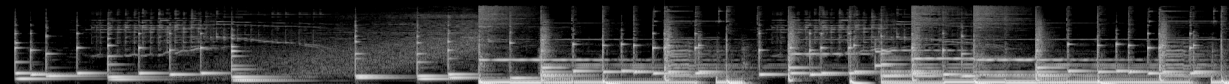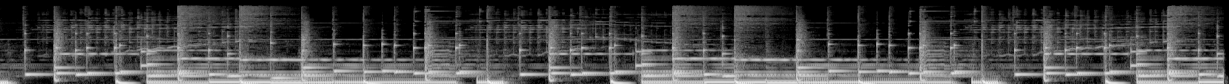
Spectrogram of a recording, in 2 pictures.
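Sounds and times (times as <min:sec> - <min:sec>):
iPhone ringtone remix: 0:00.2 - 0:24.5.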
